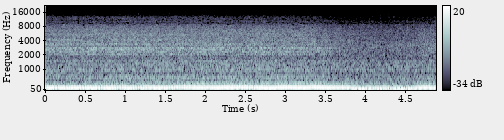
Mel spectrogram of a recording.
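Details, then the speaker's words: 1970 Dodge D100 after a rear end swap, driving through second at 18 and into third at about 30 mph: a steady exhaust drone that drops on the shift, with no whine, howl or grinding from the rear end. The axle sounds healthy. "as you can hear hopefully over the exhaust there's no whining there's no howling there's no there's no grinding nothing with it with this rear end i am very pleased very very happy with it"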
